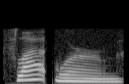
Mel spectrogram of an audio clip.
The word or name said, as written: flatworm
